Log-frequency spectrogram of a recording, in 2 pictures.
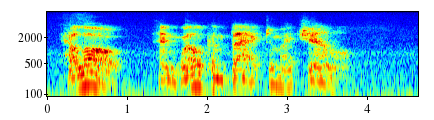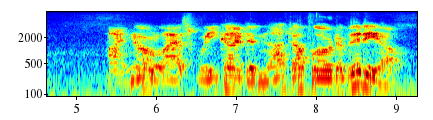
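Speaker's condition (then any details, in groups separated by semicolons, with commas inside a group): Cerebral palsy; uses wheelchair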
